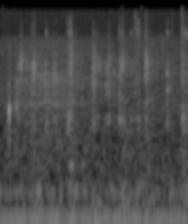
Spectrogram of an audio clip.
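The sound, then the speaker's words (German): Rapid, irregular keyboard clicking fills the two seconds, a quiet patter of keystrokes over a low steady hum, with no voices. “Man, man hört es im Hintergrund klickern.”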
